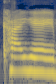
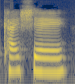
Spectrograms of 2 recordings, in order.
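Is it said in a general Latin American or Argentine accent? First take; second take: Latin American; Argentine. First: It is said in a general Latin American accent. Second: It is said in an Argentine accent, with sh.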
